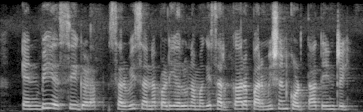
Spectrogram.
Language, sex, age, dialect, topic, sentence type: Kannada, female, 18-24, Northeastern, banking, question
